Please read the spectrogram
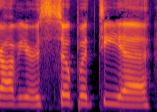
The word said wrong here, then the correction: sopapilla: Sopapilla. – I pronounce wow. this word wrong every single time I've said it.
